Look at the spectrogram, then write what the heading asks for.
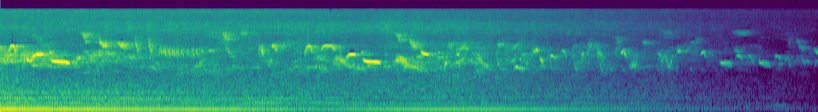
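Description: Birds chirping over a low steady hum, the whole slowly fading away toward the end.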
